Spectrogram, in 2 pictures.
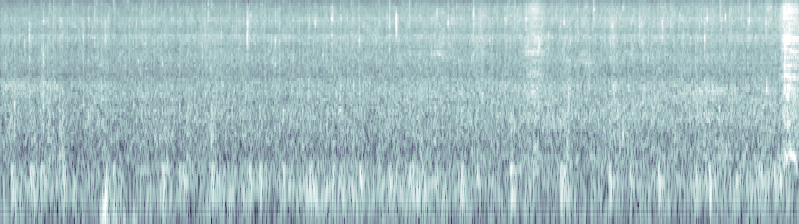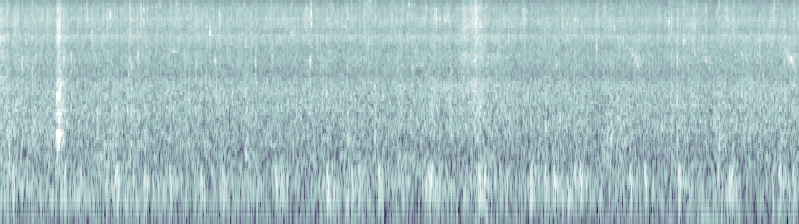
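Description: Steady heavy rain falling, with a few sharp taps, two louder ones close together about halfway through.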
